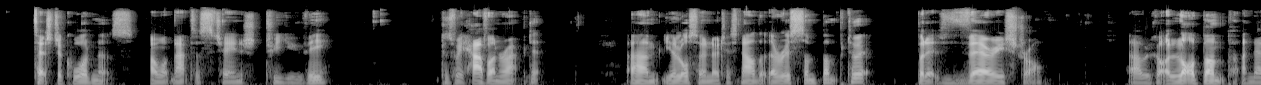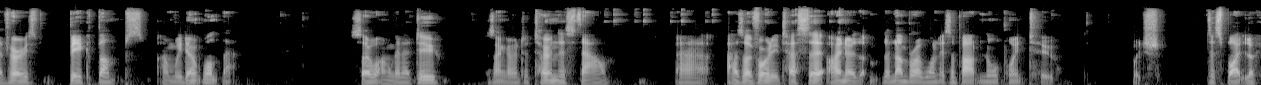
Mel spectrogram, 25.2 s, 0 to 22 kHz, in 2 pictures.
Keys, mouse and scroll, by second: 2.2 click, 5.5-6.4 scroll down 1, 6.4 middle click, 6.4-7.2 scroll down 7, 7.1 middle click, 8.1-9.3 scroll up 4, 8.4 middle click, 10.9 scroll down 1, 11.1 middle click, 12.5-13.0 scroll up 3, 13.3 scroll down 1, 13.9-14.4 scroll down 2, 14.4 shift+middle click, 18.3 click, 18.7 click, 19.0 click, 19.3 click, 19.7 click, 20.2 click, 20.5 click, 20.9 click, 21.9-22.3 scroll up 3, 22.3 middle click, 23.2-24.6 scroll down 3, 23.7 middle click, 24.9-25.2 scroll up 2.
